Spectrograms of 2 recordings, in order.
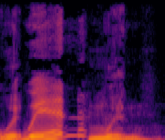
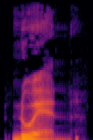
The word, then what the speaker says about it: Nguyen: Are we saying win? Nguyen. I think it's win. Is there am I pronouncing the N or no? I think I'm it's like so Joey. subtle. I think it's a very, very subtle.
